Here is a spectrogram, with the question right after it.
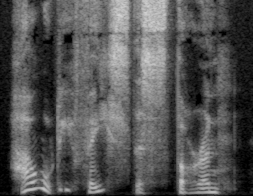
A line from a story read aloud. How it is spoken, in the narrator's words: he rasped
